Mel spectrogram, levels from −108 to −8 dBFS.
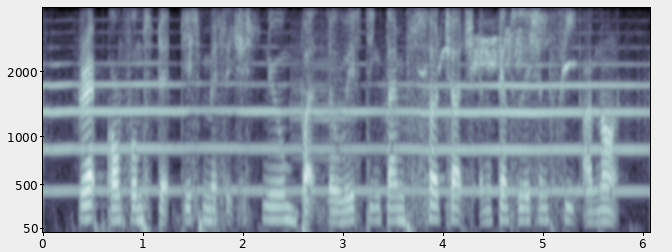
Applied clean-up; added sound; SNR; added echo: none; Trumpet + Bird; 5 dB; none.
